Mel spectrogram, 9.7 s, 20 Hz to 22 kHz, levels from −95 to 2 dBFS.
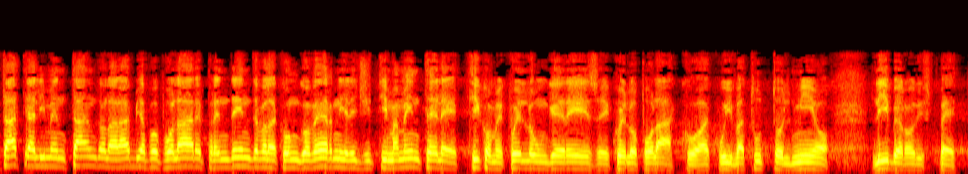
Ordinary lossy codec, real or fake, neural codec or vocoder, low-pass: none; real; none; 7.2 kHz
